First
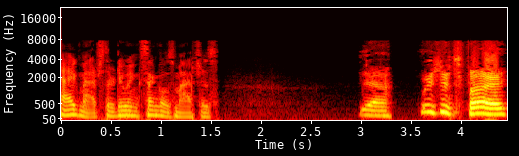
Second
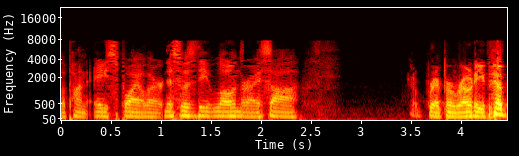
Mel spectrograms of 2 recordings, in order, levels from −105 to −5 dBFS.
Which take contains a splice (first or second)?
second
